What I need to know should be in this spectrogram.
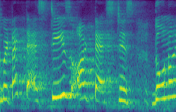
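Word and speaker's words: testis: तो बेटा जब हम लोग पेयर की बात करते हैं कि लाइक हम दो टेस्टीज की बात कर रहे हैं तो स्पेलिंग में हो जाता है TESTES, दिस इज टेस्टीज। लेकिन अगर हम सिंगल टेस्टिस की बात करें तो इट इज टेस्टिस, जिसमें आई आ जाता है।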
